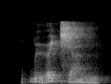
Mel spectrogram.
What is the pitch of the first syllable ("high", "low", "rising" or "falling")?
rising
